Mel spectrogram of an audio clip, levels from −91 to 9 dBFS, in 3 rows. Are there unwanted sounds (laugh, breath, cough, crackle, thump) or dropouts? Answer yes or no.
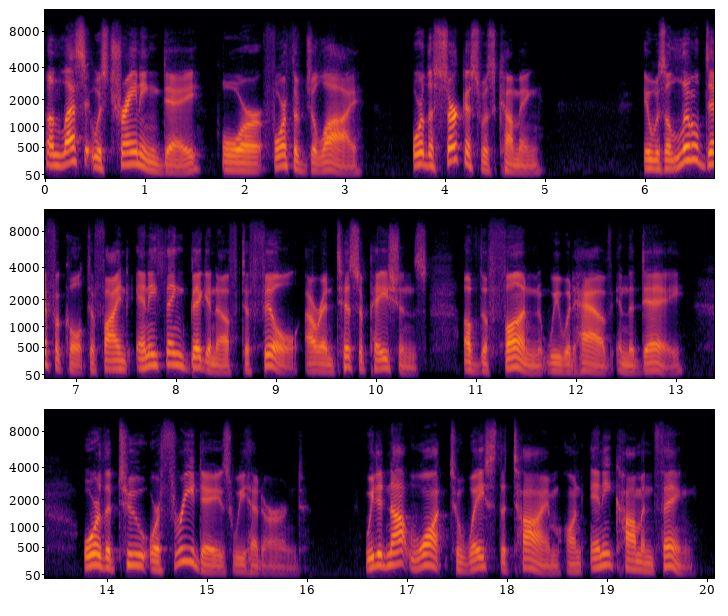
no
